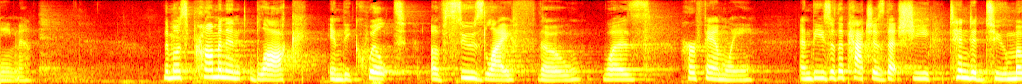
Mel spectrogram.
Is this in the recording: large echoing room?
yes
